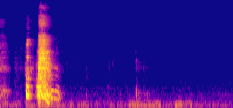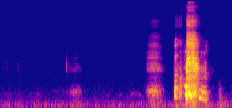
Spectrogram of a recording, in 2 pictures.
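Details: Woman sneezing during a cold the previous year: two sneezes, each a short in-breath then a sharp explosive burst, several seconds apart.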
